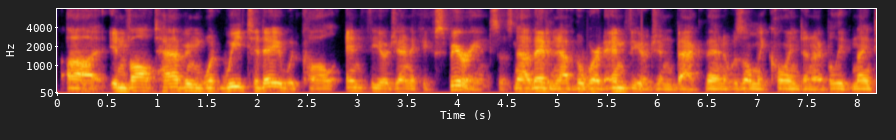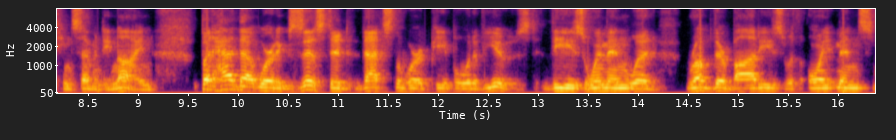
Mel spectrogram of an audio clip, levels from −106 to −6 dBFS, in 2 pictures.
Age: 30-49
